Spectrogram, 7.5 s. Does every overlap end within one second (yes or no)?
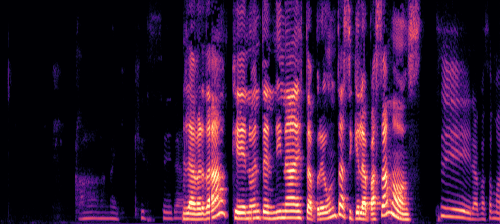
yes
